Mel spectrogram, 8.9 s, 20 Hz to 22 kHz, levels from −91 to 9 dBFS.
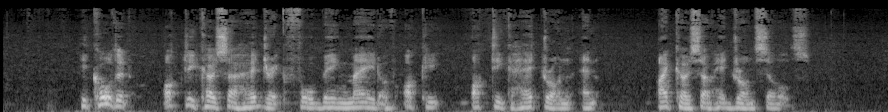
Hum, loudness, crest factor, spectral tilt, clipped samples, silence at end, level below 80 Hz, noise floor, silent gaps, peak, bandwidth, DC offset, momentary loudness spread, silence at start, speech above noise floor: none; -21 LUFS; 20 dB; -4 dB/octave; under 0.1%; 0.8 s; -52 dBFS; -54 dBFS; none; -4 dBFS; 17 kHz; under 0.1%; 13 LU; 0.75 s; 34 dB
